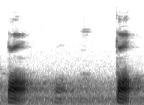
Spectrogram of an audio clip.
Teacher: Ah, jadi lidah tidak menyentuh gigi.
